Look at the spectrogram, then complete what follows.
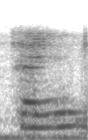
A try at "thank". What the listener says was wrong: là cái giọng anh đọc thành chữ think. Actually là thank you.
